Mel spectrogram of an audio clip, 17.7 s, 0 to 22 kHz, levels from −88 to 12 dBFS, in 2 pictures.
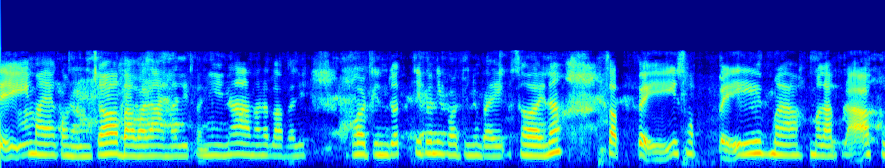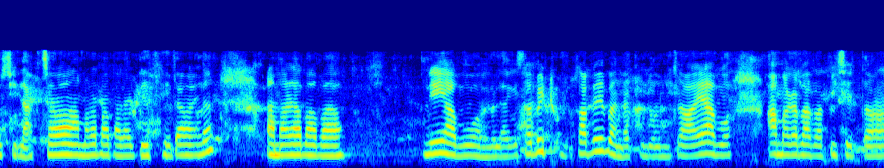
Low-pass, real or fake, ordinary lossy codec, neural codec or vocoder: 7.2 kHz; fake; MP3, 64 kbps; codec, 24 kHz, 6 kbps, HILCodec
